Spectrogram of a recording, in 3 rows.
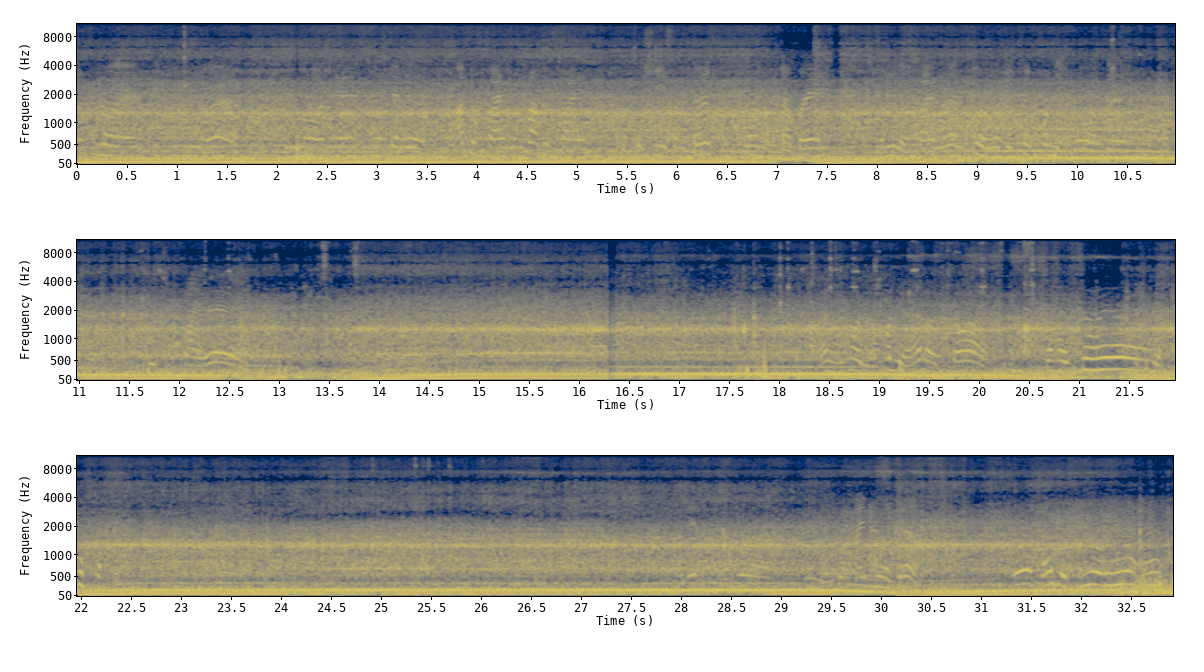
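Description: Komatsu D65 crawler bulldozer's diesel engine working under load as it pushes dirt. The engine note drops and climbs back up about three times, over a steady higher whine.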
